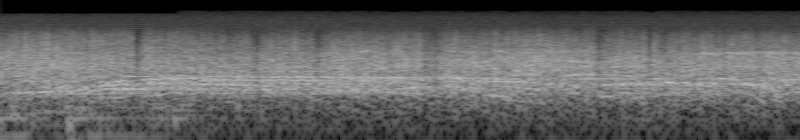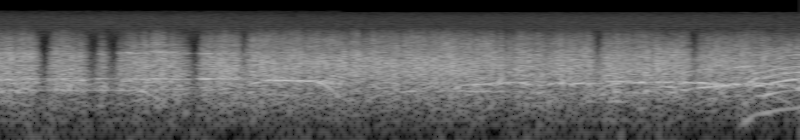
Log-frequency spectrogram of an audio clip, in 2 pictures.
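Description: Studio audience applauding steadily, with a few brief dropouts about four to five seconds in.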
